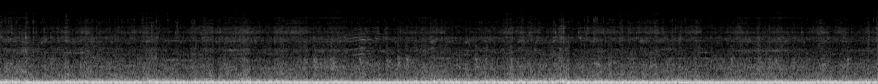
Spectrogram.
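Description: Engine of a front-wheel-drive stock figure-8 race car idling steadily as a low drone, heard from inside its stripped cabin while the car sits still.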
